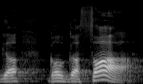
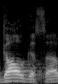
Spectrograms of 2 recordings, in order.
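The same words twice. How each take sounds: First: The stress falls on the last syllable. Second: The stress falls before the last syllable. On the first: The speaker calls it right. "the accent is really on the last syllable of this word" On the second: The speaker calls it wrong. "I'm used to saying Golgotha"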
